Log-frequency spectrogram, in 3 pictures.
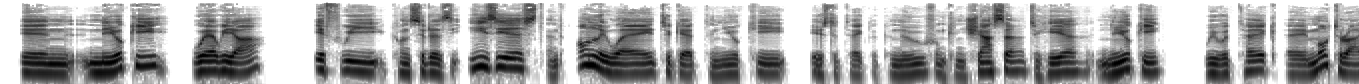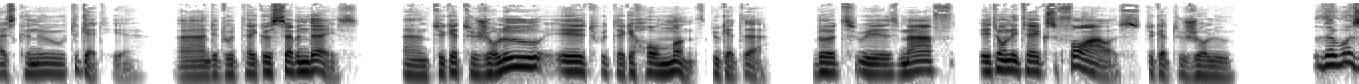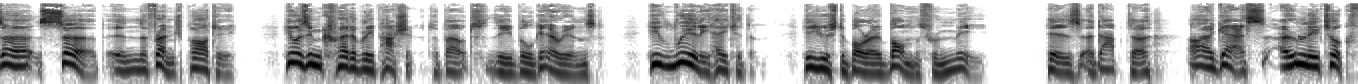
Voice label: voiceover accents; British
